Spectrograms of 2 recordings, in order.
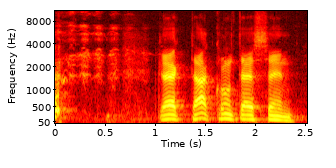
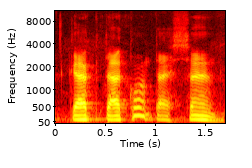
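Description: First: Slow, dim-witted boxer voice; slow Maguila. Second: Maguila's voice. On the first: Maguila on the show, slowly asking what is going on. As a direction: drag it out like a puzzled heavyweight. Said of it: "Aí diz". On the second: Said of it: "vamos pedir calma, Maguila". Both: Retold or imitated.

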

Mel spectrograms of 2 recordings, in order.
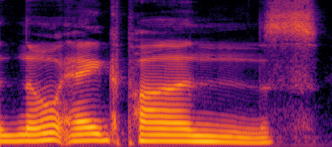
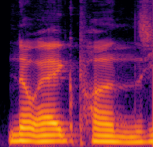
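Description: First: Very slow "no egg puns"; long, dragged-out words; drawn-out refusal. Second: Said in the usual way. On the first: Real, not acted. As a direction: stretch out each word of the refusal. Refuses, then repeats it normally.

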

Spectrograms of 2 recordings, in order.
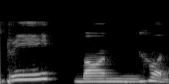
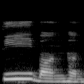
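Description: First: ত্রিবন্ধন stretched out very slowly, lower; very slow dictation. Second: Said in the usual way. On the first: Shown as a demonstration. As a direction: draw ত্রিবন্ধন out for students to write. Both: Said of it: "হচ্ছে আমাদের ত্রিবন্ধন".

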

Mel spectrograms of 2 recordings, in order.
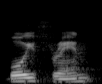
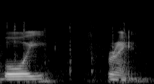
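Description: First: Put-on Boyfriend, ударение на boy; stress on boy. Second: Put-on boyfriend, ударение на friend и падение; two words, land on friend; stress on friend. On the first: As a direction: say it as one word, weight on boy. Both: Shown as a demonstration. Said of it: "se va a pronunciar diferente".

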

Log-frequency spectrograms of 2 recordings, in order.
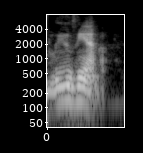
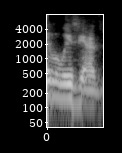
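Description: First: "Louisiana" squeezed to LOOZ-ee-AN-a; local pronunciation. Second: "Louisiana" in full, loo-ee-zee-AN-a; standard pronunciation. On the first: Retold or imitated. Mocking bayou speech, "Louisiana" shortened to looz-ee-ana. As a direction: drop the "ee" after "Lou" in "Louisiana". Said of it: "they say Louisiana". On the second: Shown as a demonstration. Showing what bayou people don't say, "Louisiana" fully pronounced. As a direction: give "Louisiana" all five syllables. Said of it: "They don't say Louisiana".

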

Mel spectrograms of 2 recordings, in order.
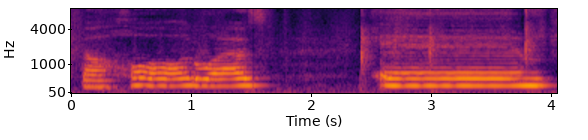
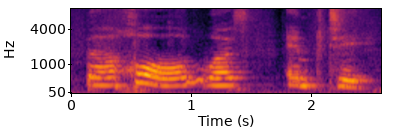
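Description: First: Slow, stretched-out telling; drawn out. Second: Said in the usual way. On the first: Shown as a demonstration. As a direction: stretch each word out slowly for effect.

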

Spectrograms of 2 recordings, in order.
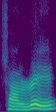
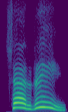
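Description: First: Slow شري ending in "ray"; incomplete kasra. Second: Slow شري ending in "ree"; complete kasra. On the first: Teacher showing the mistake, شري ending in "eh". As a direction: let شري end on an open "eh". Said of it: "Not شري". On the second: Teacher showing the kasra, شري ending in "ee". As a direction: stretch شري to a full "ee". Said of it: "Complete the كسرة". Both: Shown as a demonstration.

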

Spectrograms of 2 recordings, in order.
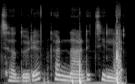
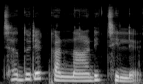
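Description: First: Said in the usual way. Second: Slow, careful reading of ചതുര കണ്ണാടി ചില്ല്; slow dictation. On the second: Shown as a demonstration. Teacher reads the meaning slowly so students can write it. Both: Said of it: "pain എന്ന് വെച്ചാൽ".

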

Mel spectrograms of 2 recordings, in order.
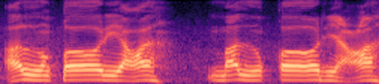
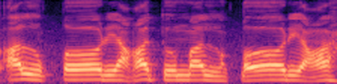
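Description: First: Drawn-out vowels, each করিয়াহ closed separately with h; paused recitation. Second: Slow recitation, করিয়াতু runs into মাল with a sounded "tu"; joined recitation. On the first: Teacher breaking the verses apart, paused recitation. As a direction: stop after each করিয়াহ on a soundless-vowel "h", then pause. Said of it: "যদি আপনি ভেঙে পড়েন". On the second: Teacher reading two verses together, joined recitation. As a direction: stretch the long vowels, join করিয়াতু to মাল, end করিয়াহ on h. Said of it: "আমি দুটি আয়াত মিলাই পড়ছি". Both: Shown as a demonstration.

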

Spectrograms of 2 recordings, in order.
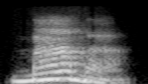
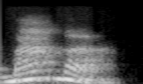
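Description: First: A little louder, tugging for attention; small boy's insistent call; child calling out. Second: Much higher, more insistent call; higher, urgent cry for mother; child calling again. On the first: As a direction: call for mother to notice. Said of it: "Pee-wee tugged at his mother's skirt". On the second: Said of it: "Pee-wee tried again". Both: A narrator's reading.

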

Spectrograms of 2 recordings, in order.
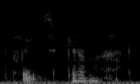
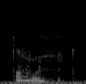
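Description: First: Whispered plea. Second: Said in the usual way. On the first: Real, not acted. Repeats plea, softer.

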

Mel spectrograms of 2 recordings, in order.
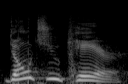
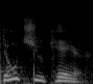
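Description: First: Very slow, drawn-out accusing question; hurt complaint. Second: Said in the usual way. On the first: Retold or imitated. Martha finally confronts Jesus, slow and aggrieved. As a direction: lean on each word, wounded.

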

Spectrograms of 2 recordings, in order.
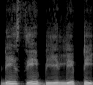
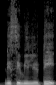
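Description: First: disability very slowly, in five separate beats; very slow teaching model of disability; slow syllable by syllable. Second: Said in the usual way. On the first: Shown as a demonstration. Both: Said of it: "তাহলে একসঙ্গে উচ্চারণ করো".

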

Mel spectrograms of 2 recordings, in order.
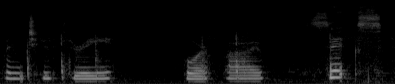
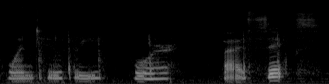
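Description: Both takes have the same delivery.

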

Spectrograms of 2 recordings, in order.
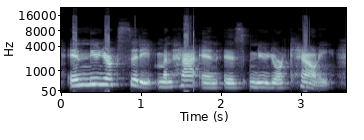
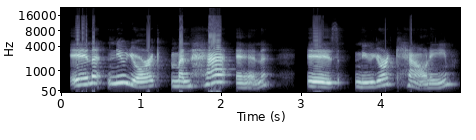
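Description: First: Said in the usual way. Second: "Manhattan" drawn out slowly, then "is New York County" spelled out deliberately; slow emphatic restatement. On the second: Shown as a demonstration. Explaining court names to non-New Yorkers, slow and emphatic. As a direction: spell it out slowly so nobody misses it.

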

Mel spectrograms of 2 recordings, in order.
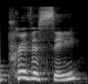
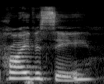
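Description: First: Privacy with a short i, PRIV-uh-see; the other way to say it. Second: Privacy with a long i, PRY-vuh-see; one way to say it. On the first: Teacher offering viewers the alternative, privacy said PRIV-uh-see. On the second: Teacher showing viewers the first way to say it, Privacy said PRY-vuh-see. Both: Shown as a demonstration. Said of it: "or privacy".

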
